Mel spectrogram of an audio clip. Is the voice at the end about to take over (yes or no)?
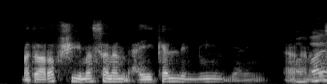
yes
